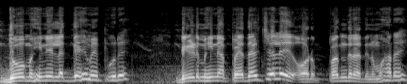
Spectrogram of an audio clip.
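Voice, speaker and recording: A man with a high-pitched voice. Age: 70s. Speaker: farmer union leader. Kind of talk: interview. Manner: animated.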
